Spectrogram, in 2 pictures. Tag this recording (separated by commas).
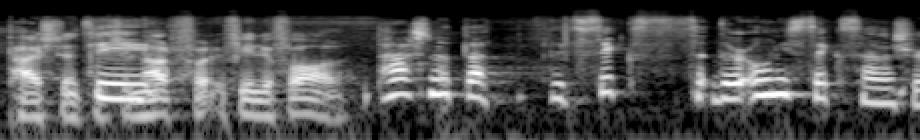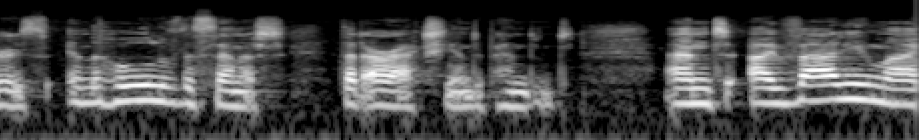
woman speaking, Speech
